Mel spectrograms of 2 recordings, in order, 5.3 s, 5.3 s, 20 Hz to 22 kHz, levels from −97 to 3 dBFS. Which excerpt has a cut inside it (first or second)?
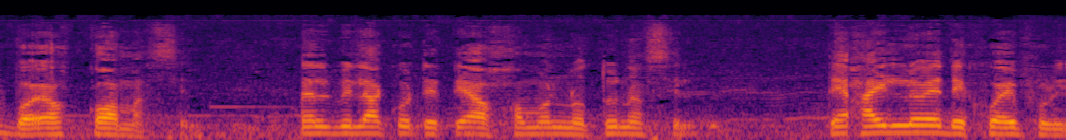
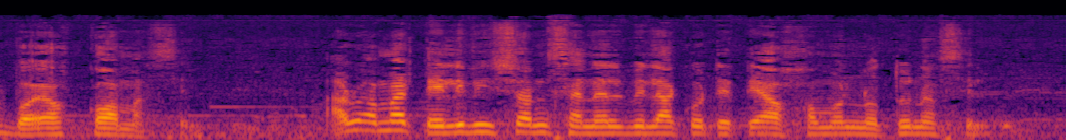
first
